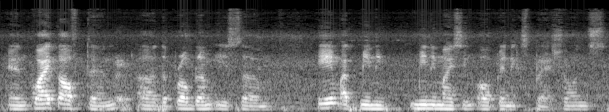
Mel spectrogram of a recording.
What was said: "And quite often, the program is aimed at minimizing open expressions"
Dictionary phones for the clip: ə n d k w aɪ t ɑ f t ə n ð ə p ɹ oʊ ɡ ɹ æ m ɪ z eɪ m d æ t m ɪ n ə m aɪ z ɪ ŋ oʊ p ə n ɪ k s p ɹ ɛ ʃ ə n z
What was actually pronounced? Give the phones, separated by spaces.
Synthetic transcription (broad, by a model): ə n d k w aɪ t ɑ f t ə n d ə p ɹ oʊ ɡ ɹ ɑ m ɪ s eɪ m ʌ t m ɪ n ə m aɪ s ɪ ŋ oʊ p ə n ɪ k s p ɹ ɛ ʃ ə n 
